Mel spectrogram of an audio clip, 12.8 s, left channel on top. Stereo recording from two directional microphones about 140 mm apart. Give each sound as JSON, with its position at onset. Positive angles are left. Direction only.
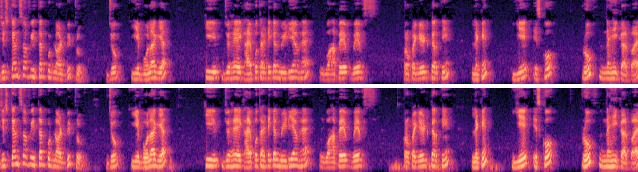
{"t": 0.0, "sound": "speech", "side_deg": -65}
{"t": 4.1, "sound": "speech", "side_deg": -75}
